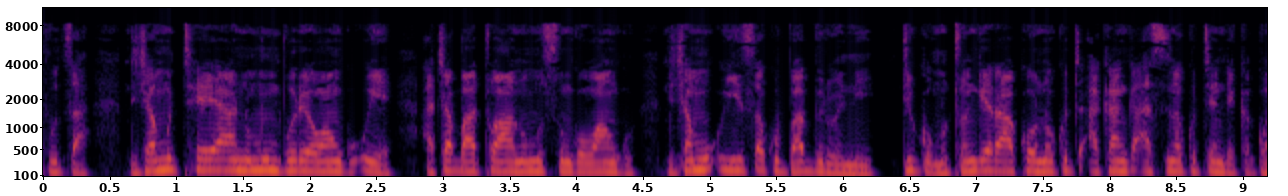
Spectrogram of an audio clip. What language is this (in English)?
Shona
